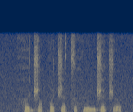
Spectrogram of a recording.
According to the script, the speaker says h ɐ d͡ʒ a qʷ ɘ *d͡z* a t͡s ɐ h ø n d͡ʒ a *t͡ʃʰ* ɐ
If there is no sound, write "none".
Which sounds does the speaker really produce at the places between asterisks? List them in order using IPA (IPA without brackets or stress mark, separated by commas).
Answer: t͡ʃ, t͡ʃ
